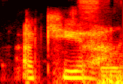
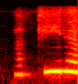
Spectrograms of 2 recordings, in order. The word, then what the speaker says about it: Akira: name it's correct one Akira yeah no you have to pronounce it this way Akira akir akir something like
